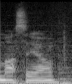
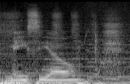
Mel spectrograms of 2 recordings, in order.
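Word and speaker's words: Maceió: was going, you know, Brazil, Masio, I pronounced it completely wrong, like Macio.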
